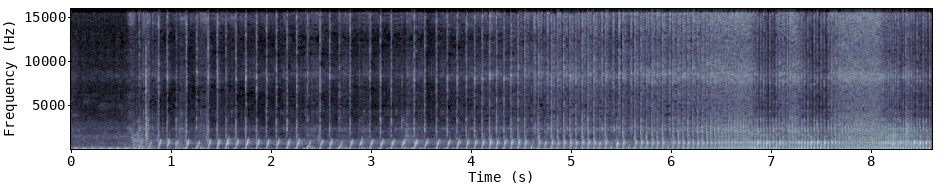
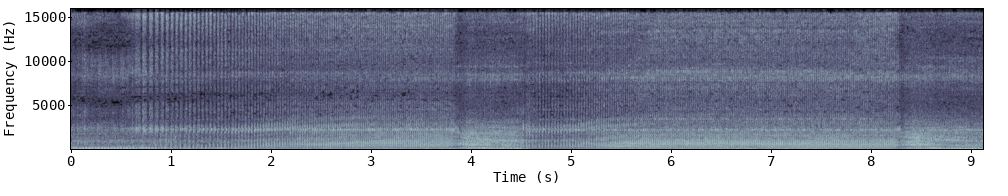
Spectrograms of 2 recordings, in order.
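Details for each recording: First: Grand motorcycle with the exhaust removed, after fixing carburetor spit-back: starts, settles into an even putter, then climbs smoothly on throttle with no popping back; power and sound back to normal. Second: Grand motorcycle, engine running, throttle blipped repeatedly: pitch rises and falls raggedly, struggling, with the carburetor spitting back instead of drawing in; cause found to be the exhaust (knalpot).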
